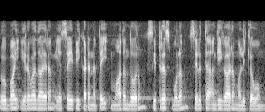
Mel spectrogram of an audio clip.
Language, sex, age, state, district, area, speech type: Tamil, male, 18-30, Tamil Nadu, Viluppuram, urban, read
